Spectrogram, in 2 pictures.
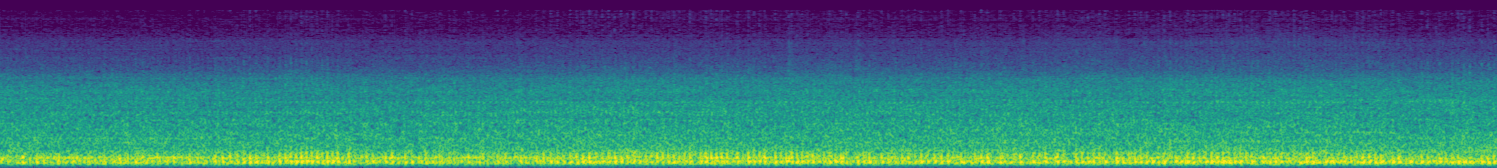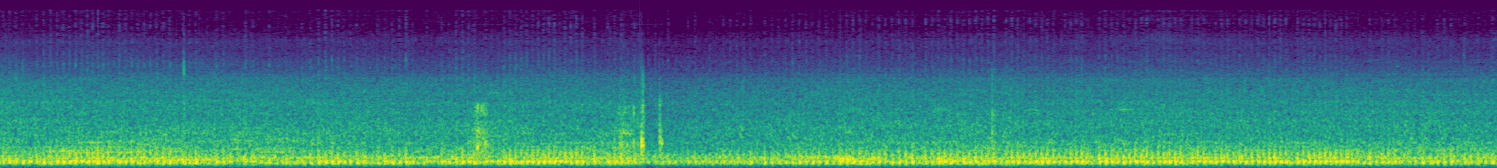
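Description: Motorbike engines idling in stopped traffic, a steady low hum.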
